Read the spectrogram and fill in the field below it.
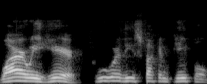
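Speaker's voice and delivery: put-on, high-pitched, raging, angry screaming. Telling a story about a man who starts yelling at someone; retelling someone screaming. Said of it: "he starts screaming at Dolph Lundgren".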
